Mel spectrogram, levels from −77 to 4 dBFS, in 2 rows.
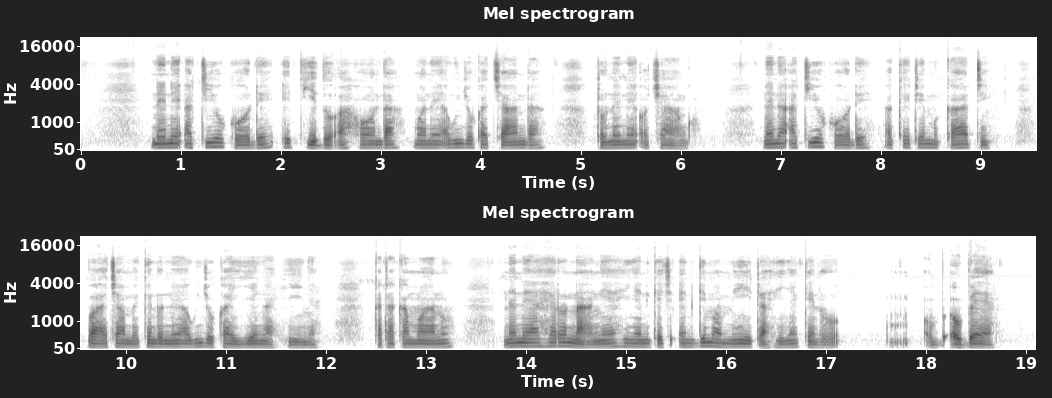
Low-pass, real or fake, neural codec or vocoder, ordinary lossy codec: none; fake; vocoder, 44.1 kHz, 128 mel bands, Pupu-Vocoder; none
